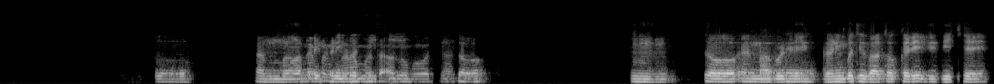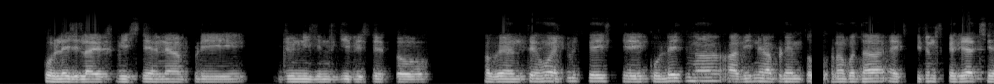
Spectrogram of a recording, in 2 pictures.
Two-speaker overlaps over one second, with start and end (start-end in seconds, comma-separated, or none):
2.9-4.7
